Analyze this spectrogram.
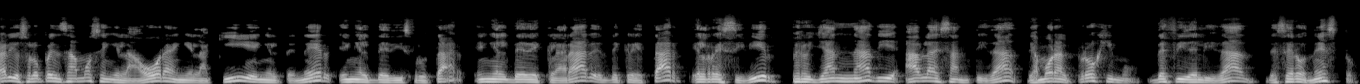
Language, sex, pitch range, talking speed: Spanish, male, 115-150 Hz, 170 wpm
